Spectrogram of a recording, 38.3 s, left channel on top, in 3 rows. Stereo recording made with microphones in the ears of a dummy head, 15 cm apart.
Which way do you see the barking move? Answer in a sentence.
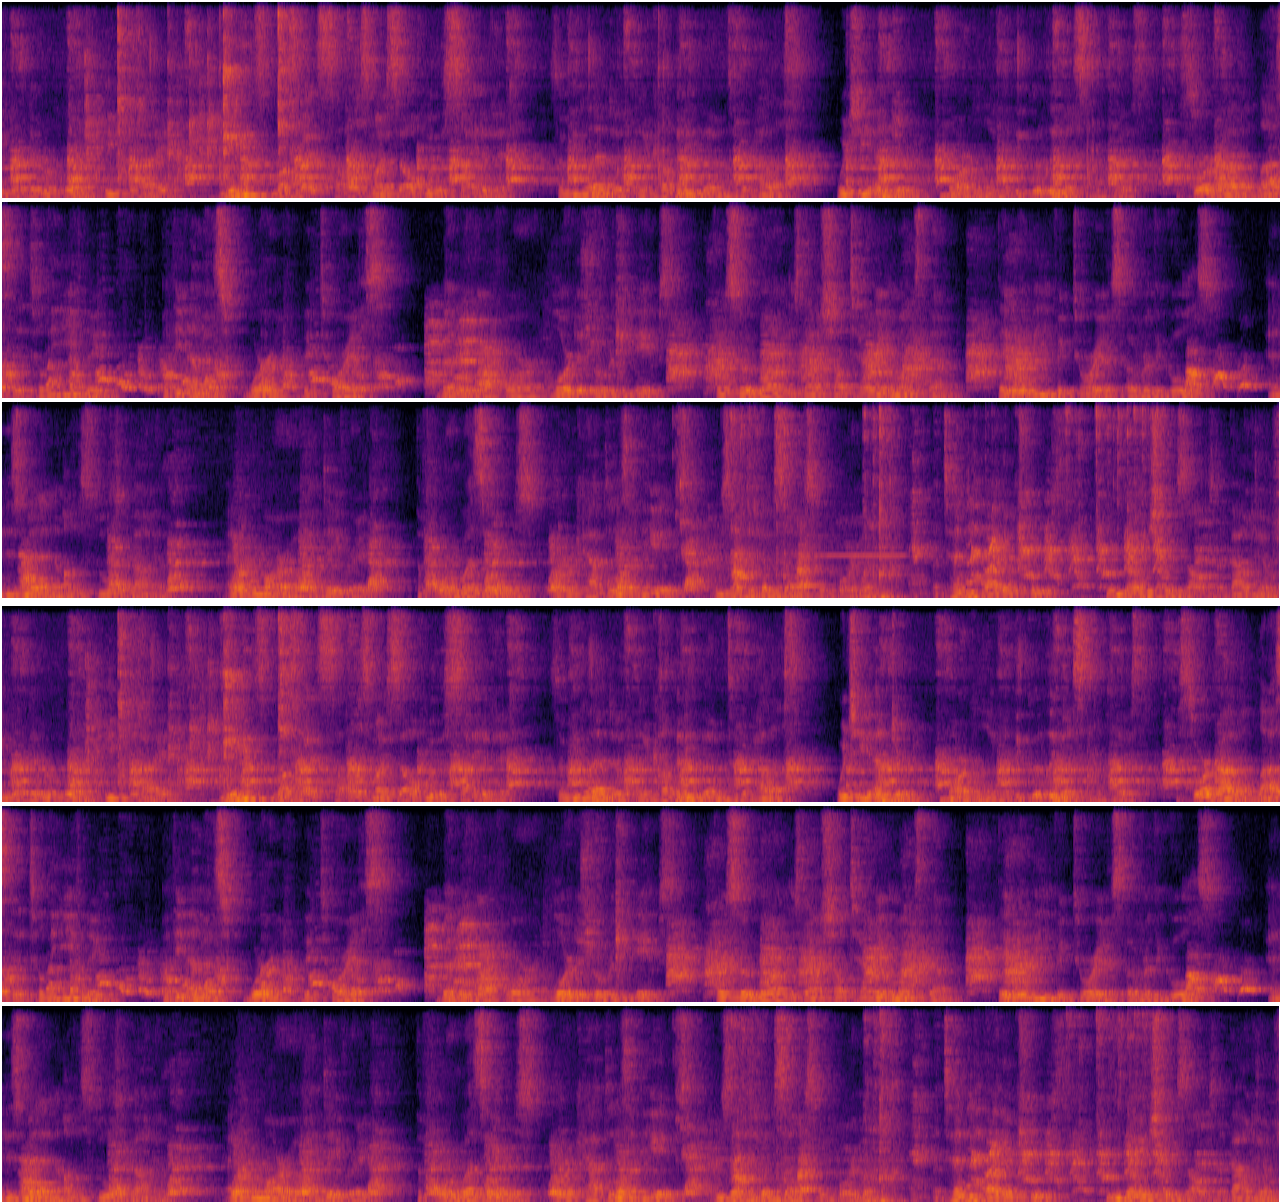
In this clip you hear the barking move from left to right and back again.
